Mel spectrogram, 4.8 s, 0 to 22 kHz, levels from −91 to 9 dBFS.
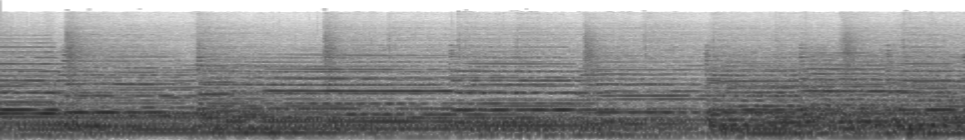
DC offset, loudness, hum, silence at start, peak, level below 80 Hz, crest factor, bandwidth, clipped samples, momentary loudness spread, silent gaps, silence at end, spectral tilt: under 0.1%; -11 LUFS; none; 0 s; -2 dBFS; -38 dBFS; 8 dB; 16.5 kHz; under 0.1%; 3 LU; none; 0 s; -5.5 dB/octave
